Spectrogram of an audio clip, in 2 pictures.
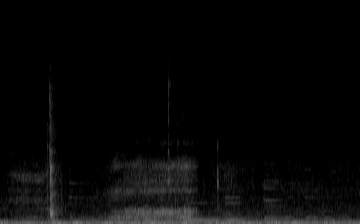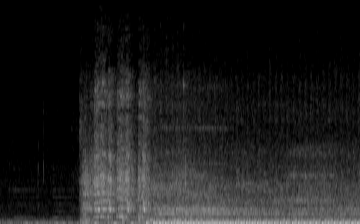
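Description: A SYM Lance Cali Classic fuel-injected scooter cranks briefly after quiet ticking and whirring, then its small engine catches and settles into a loud, steady, close idle.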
